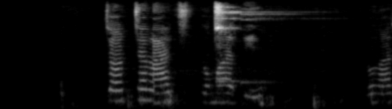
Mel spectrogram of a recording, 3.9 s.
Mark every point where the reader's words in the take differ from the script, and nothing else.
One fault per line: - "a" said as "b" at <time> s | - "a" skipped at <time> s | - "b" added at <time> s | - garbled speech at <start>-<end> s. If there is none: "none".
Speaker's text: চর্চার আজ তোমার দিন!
none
